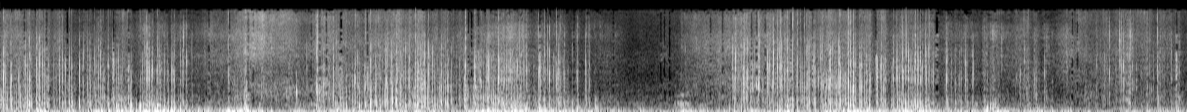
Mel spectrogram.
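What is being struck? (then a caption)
Woven fabric rug. Fingers grip, scratch and rub the top edge and surface of a multicolored woven fabric rug held in front of the body. The result is a steady stream of dry, crackly scratching and rustling over a dull low rumble, with no pauses.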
